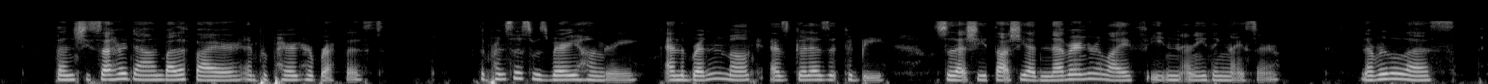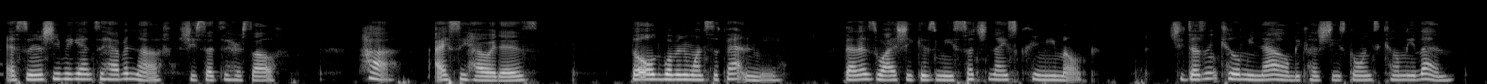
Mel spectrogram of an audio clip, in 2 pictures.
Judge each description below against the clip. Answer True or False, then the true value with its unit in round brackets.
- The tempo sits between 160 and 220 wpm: True (180 wpm)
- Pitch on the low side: False (210 Hz)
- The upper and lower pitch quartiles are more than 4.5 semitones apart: False (2.4 semitones)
